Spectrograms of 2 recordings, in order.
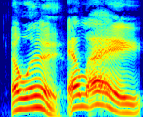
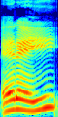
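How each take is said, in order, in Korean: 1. 이 단어는 생기 있게, 힘 있게 말했어요. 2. 이 단어는 밋밋하게, 힘없이 말했어요. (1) "LA 이렇게 예, 뭔가 좀 텐션 있게 이야기를 하면 좋을 것 같아요" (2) "LA 이게 아니라"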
